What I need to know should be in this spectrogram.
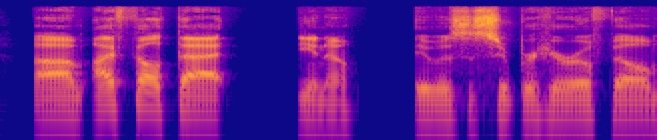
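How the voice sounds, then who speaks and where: A man speaks in a normal speaking voice at a medium pitch and a fairly slow pace. The sound is dry and close with no echo, on a very clean recording with a silent background. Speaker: guest co-reviewer. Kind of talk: casual chat about a movie review.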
